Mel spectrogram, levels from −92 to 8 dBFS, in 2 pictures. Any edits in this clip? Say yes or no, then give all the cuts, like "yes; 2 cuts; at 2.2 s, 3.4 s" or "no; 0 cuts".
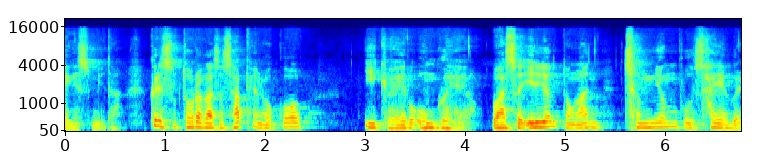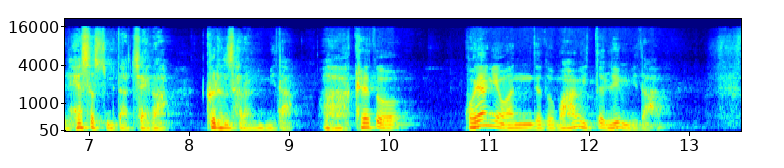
yes; 2 cuts; at 4.2 s, 9.3 s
